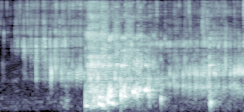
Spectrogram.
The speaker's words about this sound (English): Do you want to pour some more tea before we Yes.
